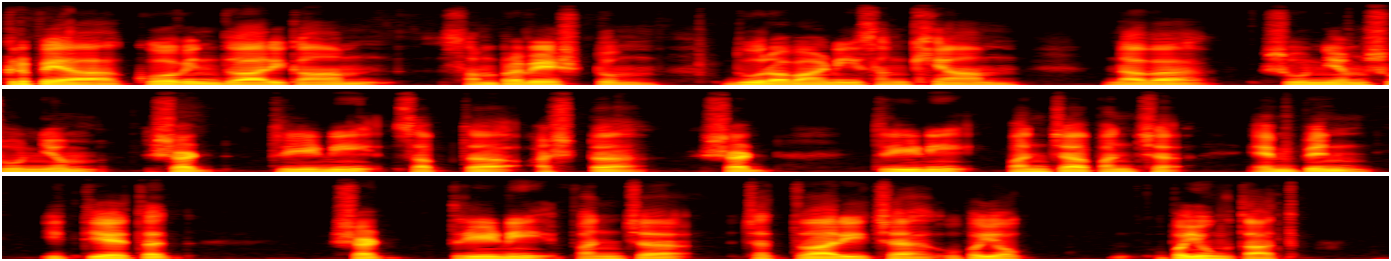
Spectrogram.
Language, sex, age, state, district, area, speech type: Sanskrit, male, 30-45, Karnataka, Bangalore Urban, urban, read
